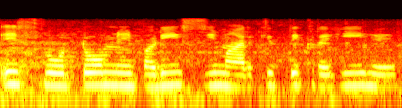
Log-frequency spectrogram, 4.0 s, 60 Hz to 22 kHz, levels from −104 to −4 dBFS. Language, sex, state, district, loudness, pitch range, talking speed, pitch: Hindi, female, Uttar Pradesh, Lucknow, -15 LUFS, 195-210 Hz, 135 wpm, 205 Hz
